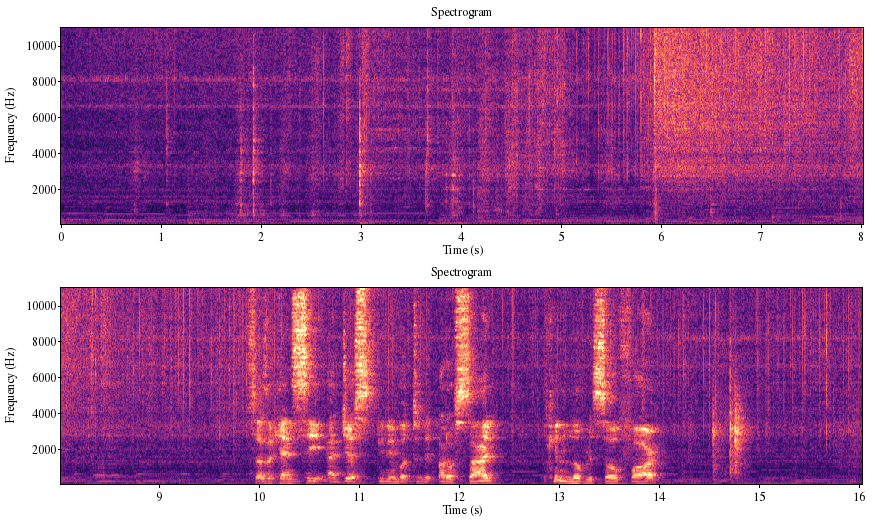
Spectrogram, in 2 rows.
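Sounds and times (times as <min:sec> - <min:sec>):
bread frying in oil: 0:00.8 - 0:16.0.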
